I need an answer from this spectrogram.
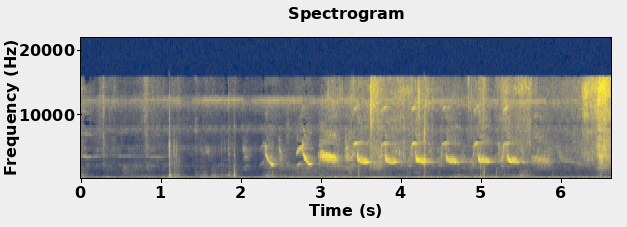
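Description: A bird calling in a quick series of short, falling chirps, about three a second, starting about two seconds in.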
